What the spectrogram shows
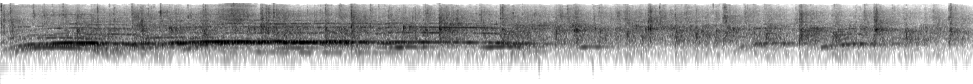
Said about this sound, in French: Est-ce qu'on peut applaudir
